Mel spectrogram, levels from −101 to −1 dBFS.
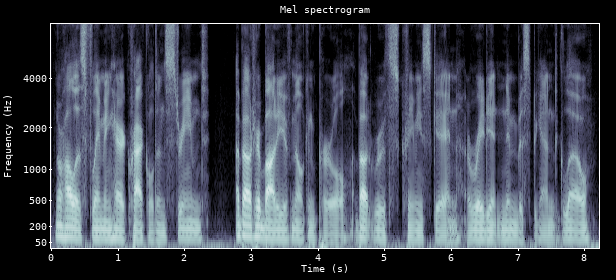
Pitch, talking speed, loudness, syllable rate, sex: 80 Hz, 155 wpm, -21 LUFS, 4.7 syllables/s, male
